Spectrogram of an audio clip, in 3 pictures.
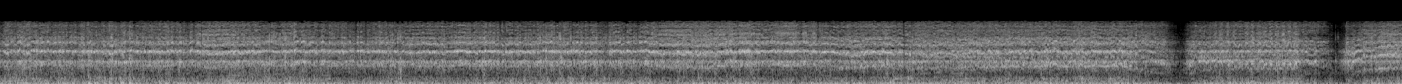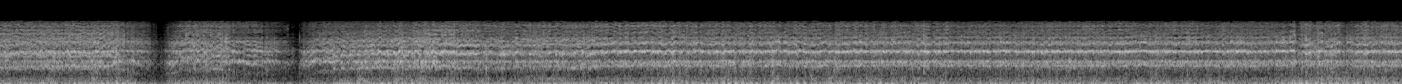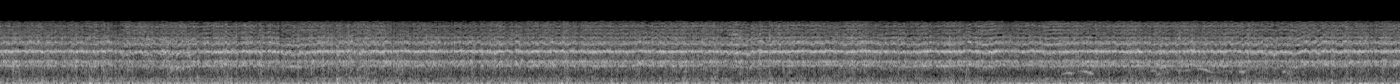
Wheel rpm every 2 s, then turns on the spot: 230, 230, 230, 220, 220, 170, 130, 160, 90, 190, 220, 230, 230, 230, 230, 230, 230, 230, 230, 230, 230.
none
